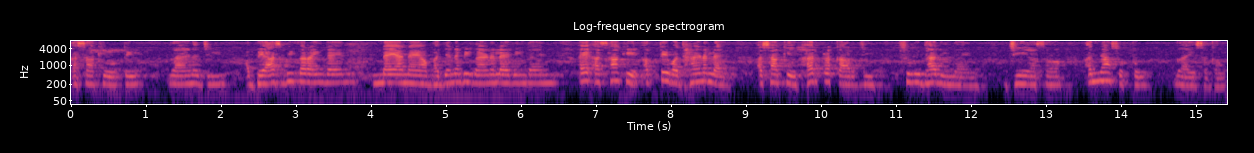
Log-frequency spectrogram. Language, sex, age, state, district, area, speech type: Sindhi, female, 30-45, Madhya Pradesh, Katni, urban, spontaneous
